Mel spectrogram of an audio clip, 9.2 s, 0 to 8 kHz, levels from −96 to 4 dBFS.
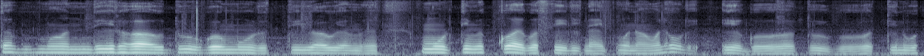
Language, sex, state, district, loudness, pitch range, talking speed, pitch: Bajjika, male, Bihar, Vaishali, -22 LUFS, 100-130 Hz, 110 wpm, 110 Hz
